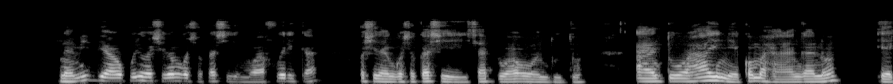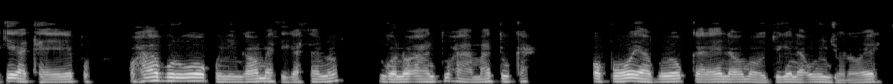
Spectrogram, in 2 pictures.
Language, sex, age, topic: Oshiwambo, male, 25-35, agriculture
